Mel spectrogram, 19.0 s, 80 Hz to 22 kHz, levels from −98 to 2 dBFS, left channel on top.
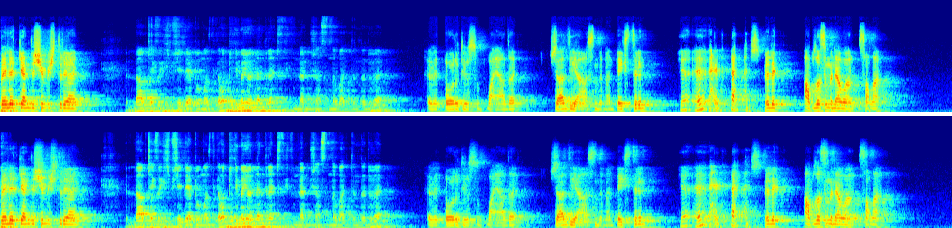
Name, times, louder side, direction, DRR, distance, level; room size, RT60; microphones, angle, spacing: voice 1, 0.0-1.6 8.5-10.3 11.0-12.9 13.6-15.5 16.1-17.6, left 3 dB, 60° left, 9 dB, 1.9 m, -25 dB
voice 2, 2.0-7.7, right 1 dB, 50° right, 7 dB, 4.2 m, -33 dB
29.5 x 20.5 x 9.4 m, 1.2 s
head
